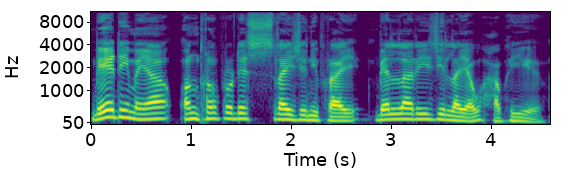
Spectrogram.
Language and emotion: Bodo, neutral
